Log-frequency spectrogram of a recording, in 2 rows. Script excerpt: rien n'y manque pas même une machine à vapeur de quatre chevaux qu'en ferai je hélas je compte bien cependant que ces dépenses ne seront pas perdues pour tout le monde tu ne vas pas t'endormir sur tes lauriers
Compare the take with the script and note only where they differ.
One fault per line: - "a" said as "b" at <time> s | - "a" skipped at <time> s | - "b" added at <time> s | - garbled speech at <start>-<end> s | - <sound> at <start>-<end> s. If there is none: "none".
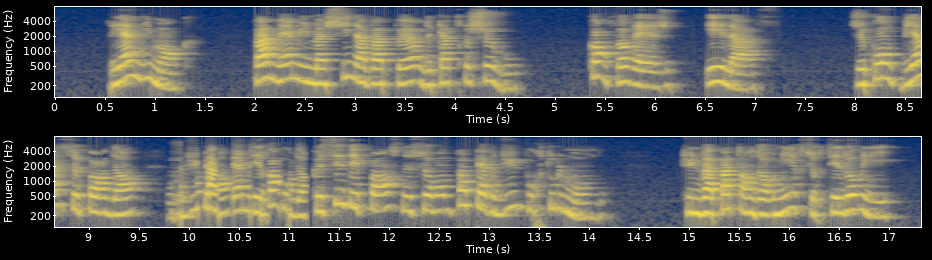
- garbled speech at 9.8-11.2 s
